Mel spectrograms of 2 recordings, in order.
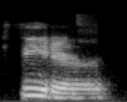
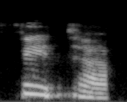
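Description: First: It is said in an American accent. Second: It is said in a British accent. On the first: "In American English" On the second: "And this one is like theater. ... it's like very picky"

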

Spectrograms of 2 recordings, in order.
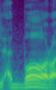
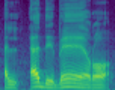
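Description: First: The long vowel sounds heavy and dark. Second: The long vowel sounds light and thin. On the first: The speaker calls it wrong. "ما تقوليش الأدبار" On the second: The speaker calls it right. "الألف مرققة"

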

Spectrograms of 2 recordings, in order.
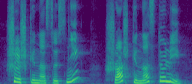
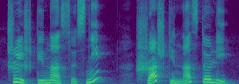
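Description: First: The phrase is said at a very fast pace. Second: The phrase is said at a fast pace. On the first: "І ще швидше" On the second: "А тепер швидше повторимо"

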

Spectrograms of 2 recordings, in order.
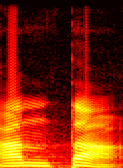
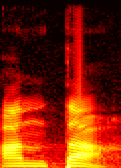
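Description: The two takes are said the same way.

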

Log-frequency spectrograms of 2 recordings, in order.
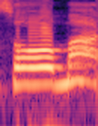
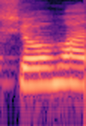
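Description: First: The word begins with a plain 's' sound. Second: The word begins with a 'sh' sound. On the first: The speaker calls it right. "సోమ అంటున్నాం" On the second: The speaker calls it wrong. "శనివారం లాగా శోమ అంటున్నామా? లేదు"

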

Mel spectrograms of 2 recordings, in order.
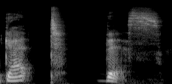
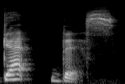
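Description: First: The T in 'get' is fully released. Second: The T in 'get' is held with a glottal stop. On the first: "So she doesn't say get this" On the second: "She says get this"

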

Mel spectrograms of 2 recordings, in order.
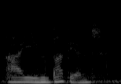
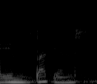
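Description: First: The first vowel sounds like 'eye'. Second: The first vowel is a short 'ih'. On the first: The speaker calls it wrong. "you don't say I impatiens" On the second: The speaker calls it right. "you say impatiens"

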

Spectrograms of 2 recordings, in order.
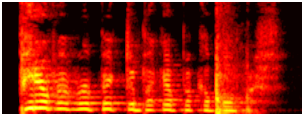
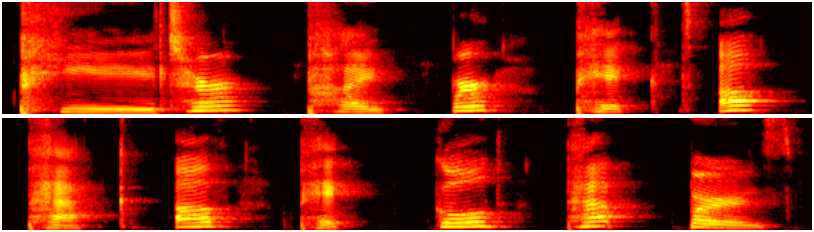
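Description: First: It is said really fast. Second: It is said at a normal speed.

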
